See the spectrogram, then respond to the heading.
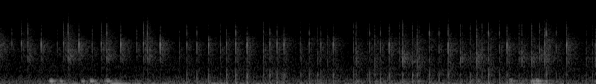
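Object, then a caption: Cardboard eyeshadow palette. Long acrylic nails tap rapidly on a closed, flat, rigid square cardboard eyeshadow palette with a printed glossy cover, held in the hand. The result is a dense, steady stream of quick, crisp clicks with a bright edge and a soft, hollow low thud beneath. Each tap dies away almost at once.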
